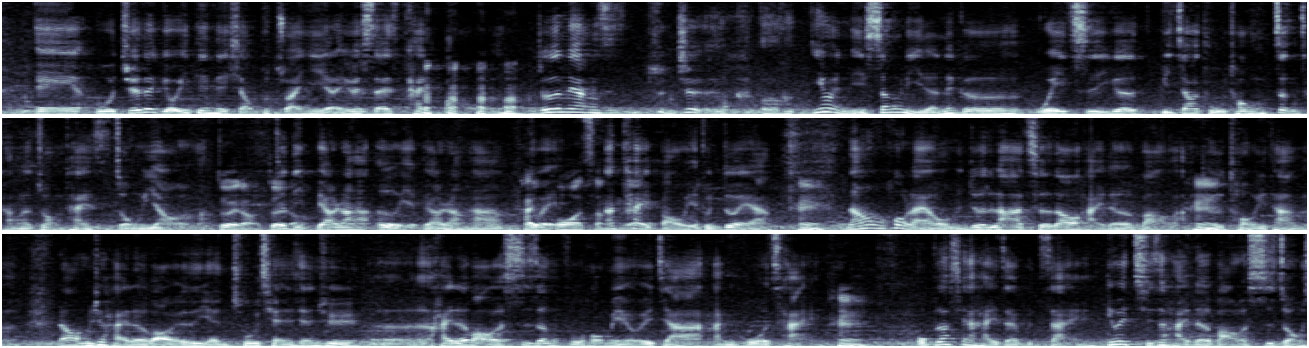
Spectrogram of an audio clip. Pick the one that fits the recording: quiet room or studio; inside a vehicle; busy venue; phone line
busy venue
